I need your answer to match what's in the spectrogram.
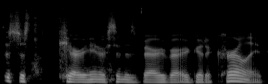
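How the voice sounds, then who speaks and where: A man's voice: on the low side, fast talker, creaky, a little hiss or hum. A man co-hosting a casual sports podcast, talking with wry sarcasm and chuckling asides. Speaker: podcast co-host.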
